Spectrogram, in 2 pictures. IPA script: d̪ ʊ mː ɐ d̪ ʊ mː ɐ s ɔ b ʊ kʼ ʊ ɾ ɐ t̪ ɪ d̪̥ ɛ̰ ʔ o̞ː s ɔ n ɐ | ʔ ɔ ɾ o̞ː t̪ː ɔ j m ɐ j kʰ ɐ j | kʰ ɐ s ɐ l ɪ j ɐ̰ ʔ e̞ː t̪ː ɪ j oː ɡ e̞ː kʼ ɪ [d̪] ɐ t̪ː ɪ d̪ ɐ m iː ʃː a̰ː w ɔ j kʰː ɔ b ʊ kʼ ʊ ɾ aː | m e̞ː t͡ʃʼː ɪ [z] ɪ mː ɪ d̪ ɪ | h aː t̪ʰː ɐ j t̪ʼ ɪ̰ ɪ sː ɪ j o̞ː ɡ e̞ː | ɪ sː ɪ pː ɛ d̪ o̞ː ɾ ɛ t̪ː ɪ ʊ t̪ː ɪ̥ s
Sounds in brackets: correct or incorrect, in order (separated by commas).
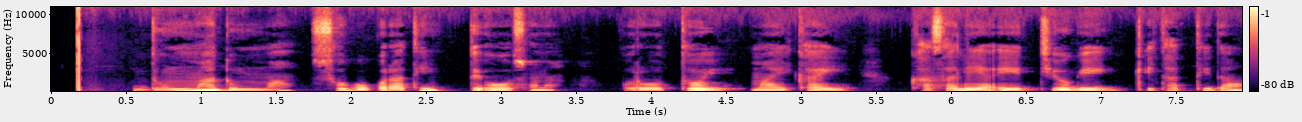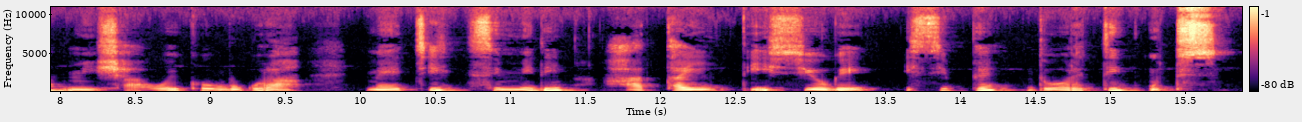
incorrect, incorrect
